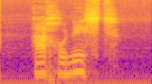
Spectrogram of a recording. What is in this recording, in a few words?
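"agonist", Dutch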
